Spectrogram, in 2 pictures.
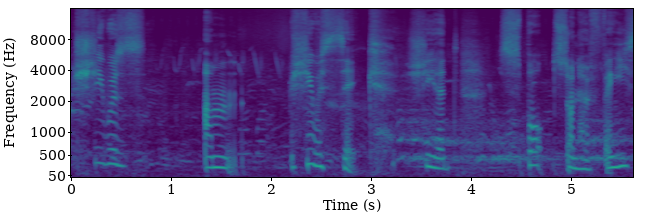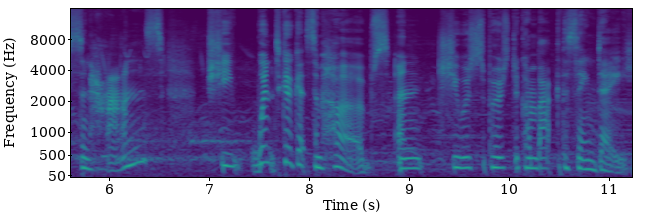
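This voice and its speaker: A woman's voice: a little high, big pitch swings, takes it slowly, pushed and bright, faint music behind, exaggerated voice. A woman playing a timid, polite young refugee child in a video game, speaking hesitantly. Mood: timid, worried.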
